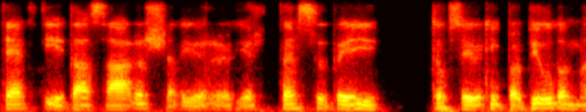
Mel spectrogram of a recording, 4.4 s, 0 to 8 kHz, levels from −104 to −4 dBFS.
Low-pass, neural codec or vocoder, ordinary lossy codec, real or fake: 7.2 kHz; codec, 16 kHz, 1 kbps, FunCodec, trained on LibriTTS, 50 frames a second; Opus, 16 kbps; fake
